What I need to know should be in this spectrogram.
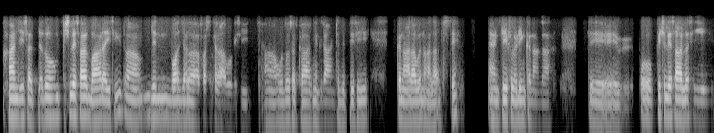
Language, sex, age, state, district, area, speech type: Punjabi, male, 18-30, Punjab, Fazilka, rural, conversation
